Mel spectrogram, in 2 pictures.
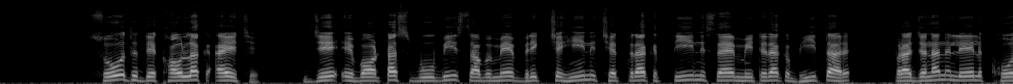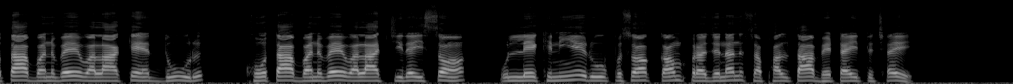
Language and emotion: Maithili, neutral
